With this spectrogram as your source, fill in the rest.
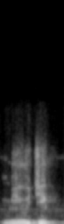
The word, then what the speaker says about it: music: I have no interest in music. Music nahi hai wo. Music. So I have no interest in music. That's how you pronounce it. It's the z sound, not j.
